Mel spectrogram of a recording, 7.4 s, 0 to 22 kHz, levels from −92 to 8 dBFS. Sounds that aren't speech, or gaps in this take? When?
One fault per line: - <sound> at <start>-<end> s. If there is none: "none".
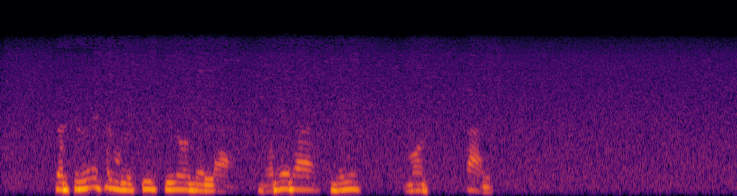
none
